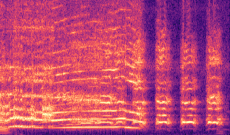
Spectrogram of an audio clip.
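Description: A rooster in a backyard flock of hens and five roosters gives one loud, drawn-out crow nearby, followed by three short, sharp clucking calls.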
